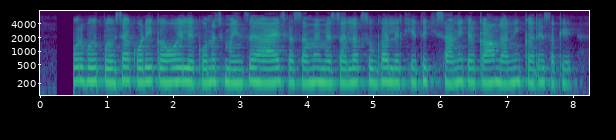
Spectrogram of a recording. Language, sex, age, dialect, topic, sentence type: Chhattisgarhi, female, 18-24, Northern/Bhandar, agriculture, statement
